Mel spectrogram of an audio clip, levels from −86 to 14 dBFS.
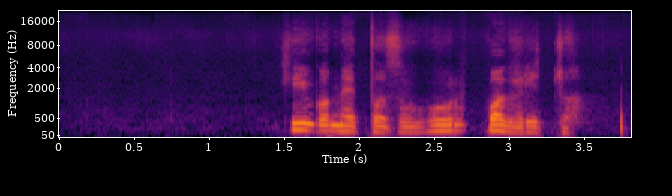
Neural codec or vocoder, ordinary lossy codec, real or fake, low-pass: codec, 44.1 kHz, 2.6 kbps, DAC; none; fake; none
